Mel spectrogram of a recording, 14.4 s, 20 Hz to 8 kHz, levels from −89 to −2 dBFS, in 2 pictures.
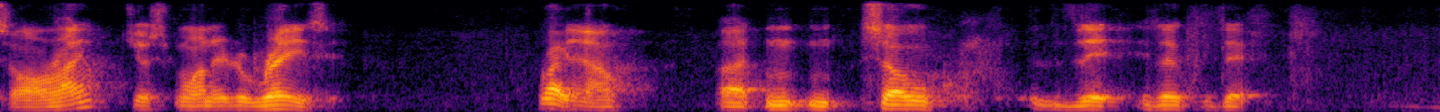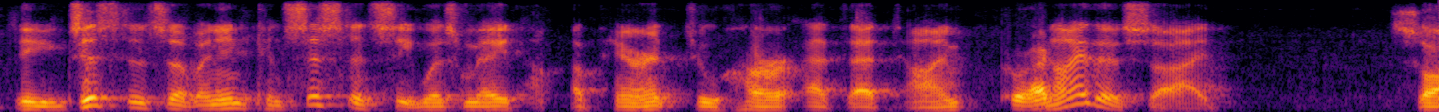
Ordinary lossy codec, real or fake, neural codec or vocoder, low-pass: Opus, 16 kbps; fake; codec, 24 kHz, 6 kbps, HILCodec; 7.2 kHz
